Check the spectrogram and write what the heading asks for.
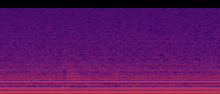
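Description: Faint, steady electrical mains hum with a layer of hiss.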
